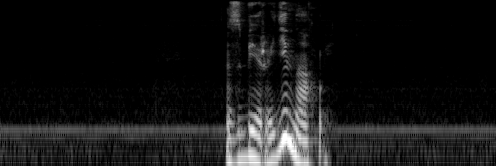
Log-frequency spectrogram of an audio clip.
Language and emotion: Russian, neutral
